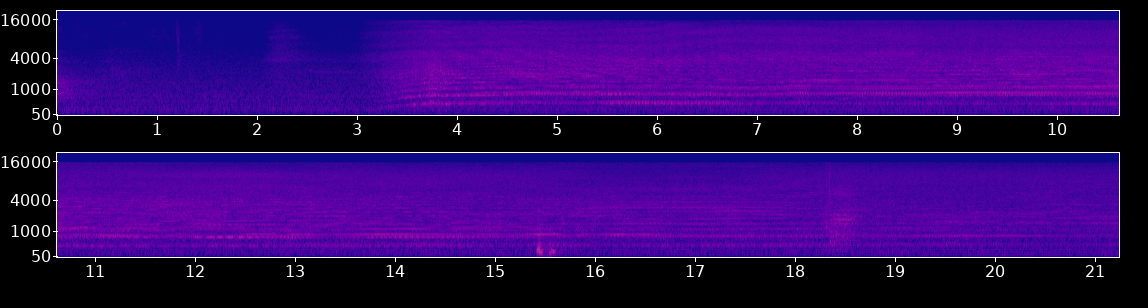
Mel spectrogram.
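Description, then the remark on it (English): After a few seconds of near quiet, a drone's propellers spin up with a rising whine, then settle into a steady, loud multi-toned buzz that holds to the end, with a couple of faint clicks, as the drone streams video to a laptop for real-time anomaly detection. “For the first time ever, we're able to stream video back from that drone to this laptop running IoT Edge and our AI model, which was developed in the cloud.”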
